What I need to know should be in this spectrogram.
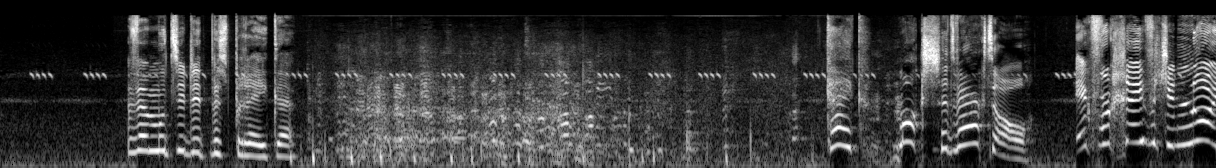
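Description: A young girl shouts with annoyance.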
